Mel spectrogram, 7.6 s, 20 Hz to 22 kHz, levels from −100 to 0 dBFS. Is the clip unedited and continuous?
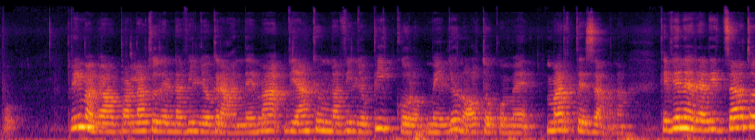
yes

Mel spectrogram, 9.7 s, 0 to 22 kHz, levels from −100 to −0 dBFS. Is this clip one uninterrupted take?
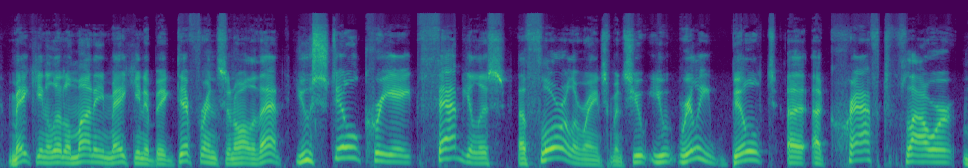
no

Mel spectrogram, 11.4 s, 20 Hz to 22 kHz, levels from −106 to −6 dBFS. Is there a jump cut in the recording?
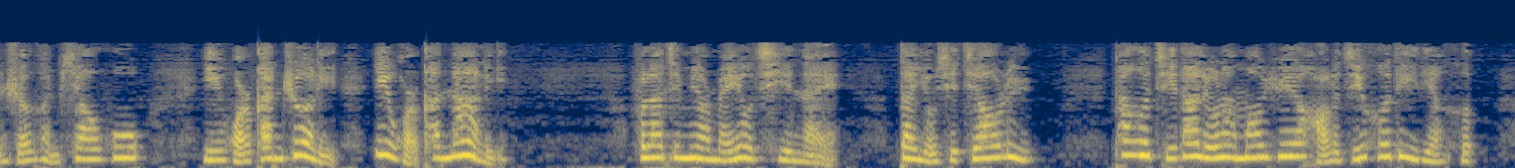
no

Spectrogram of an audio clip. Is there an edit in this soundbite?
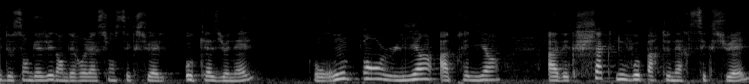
no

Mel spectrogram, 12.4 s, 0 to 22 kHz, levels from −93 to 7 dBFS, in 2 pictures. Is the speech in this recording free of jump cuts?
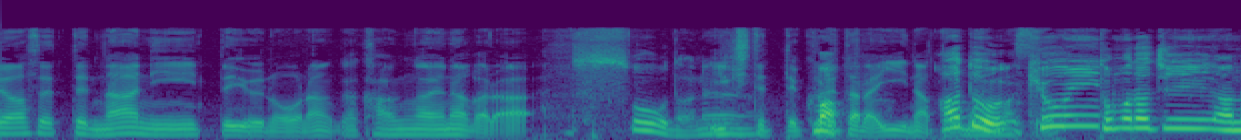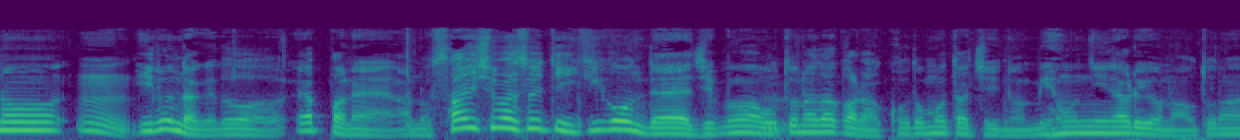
no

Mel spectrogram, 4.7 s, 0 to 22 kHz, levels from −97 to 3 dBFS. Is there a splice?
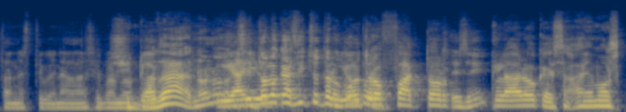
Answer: no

